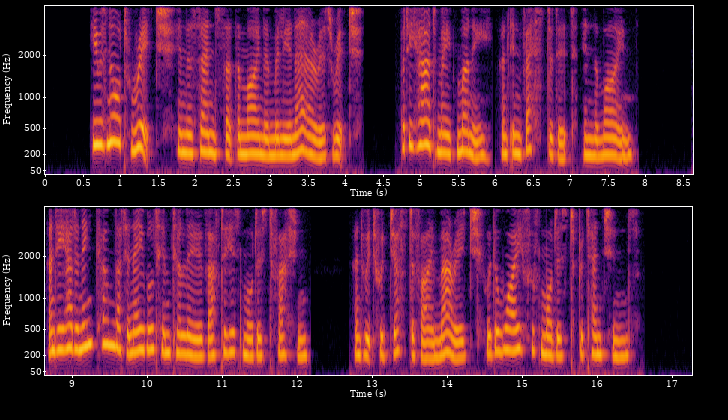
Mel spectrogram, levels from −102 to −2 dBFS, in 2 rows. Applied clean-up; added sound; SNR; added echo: none; none; none; none.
